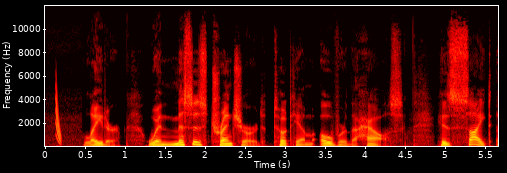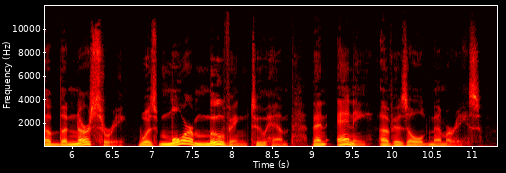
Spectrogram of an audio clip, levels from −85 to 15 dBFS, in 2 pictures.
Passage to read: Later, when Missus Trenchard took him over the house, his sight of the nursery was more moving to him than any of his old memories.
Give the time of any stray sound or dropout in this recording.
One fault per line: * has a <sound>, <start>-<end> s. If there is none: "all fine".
* has a chirp, 0.1-0.2 s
